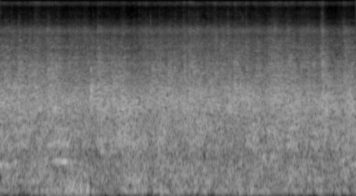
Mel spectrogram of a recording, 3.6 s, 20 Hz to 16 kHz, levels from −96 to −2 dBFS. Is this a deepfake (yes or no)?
no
